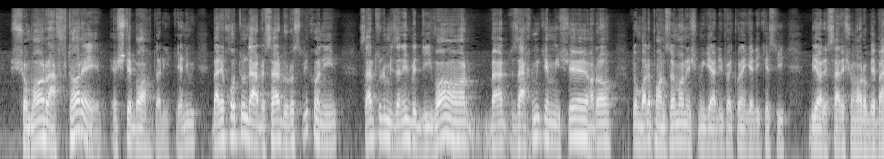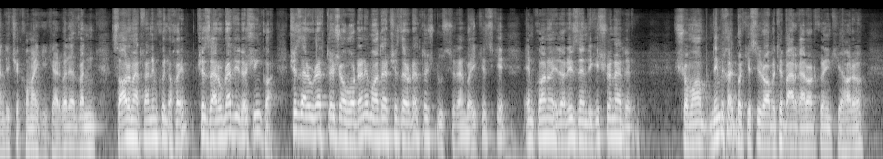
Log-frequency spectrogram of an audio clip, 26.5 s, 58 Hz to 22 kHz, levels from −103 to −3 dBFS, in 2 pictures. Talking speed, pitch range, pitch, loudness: 170 wpm, 100-130 Hz, 115 Hz, -17 LUFS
